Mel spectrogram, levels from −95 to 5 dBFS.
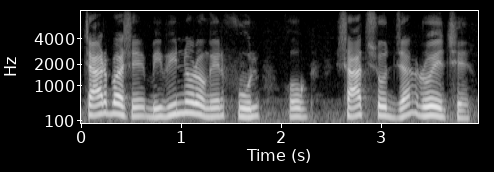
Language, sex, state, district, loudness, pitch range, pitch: Bengali, male, West Bengal, Cooch Behar, -15 LUFS, 175-205 Hz, 185 Hz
